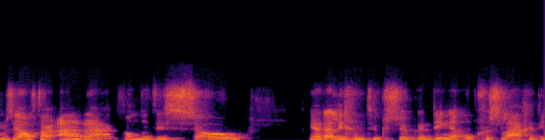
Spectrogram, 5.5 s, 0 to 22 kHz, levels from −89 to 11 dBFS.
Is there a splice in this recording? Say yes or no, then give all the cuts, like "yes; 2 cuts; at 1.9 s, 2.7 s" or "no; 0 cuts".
no; 0 cuts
